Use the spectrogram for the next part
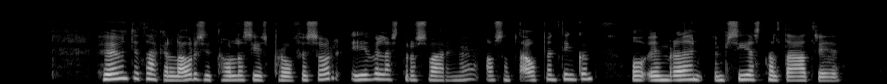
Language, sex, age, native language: Icelandic, female, 50-59, Icelandic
